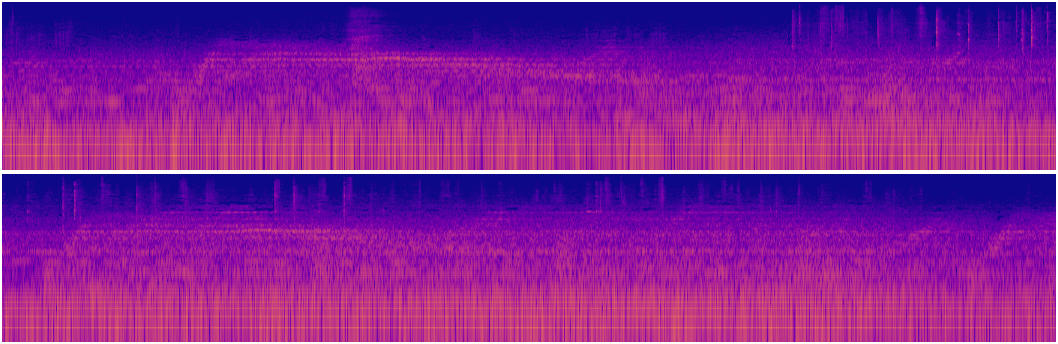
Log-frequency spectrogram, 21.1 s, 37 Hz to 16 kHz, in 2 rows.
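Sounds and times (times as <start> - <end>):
low drone: 0.0 - 21.0
suspenseful orchestral chords: 0.0 - 21.0.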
